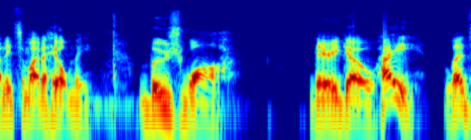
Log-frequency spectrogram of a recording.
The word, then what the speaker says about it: bourgeois: Bourgeois.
